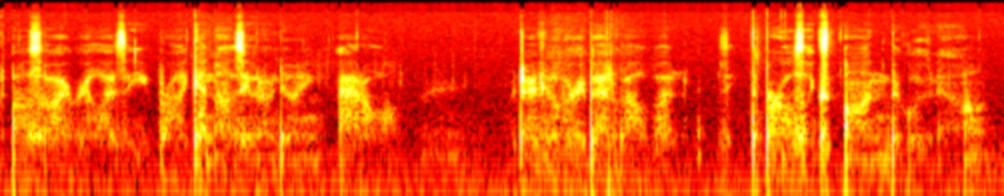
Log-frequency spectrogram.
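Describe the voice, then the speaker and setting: A woman whispers at a fairly quick pace, her loudness swinging widely. Noticeable background noise runs underneath. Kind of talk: casual talk to camera, ASMR whisper ramble. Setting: close-mic, home recording at night. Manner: whispered, close to the microphone.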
